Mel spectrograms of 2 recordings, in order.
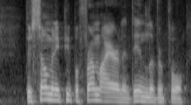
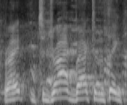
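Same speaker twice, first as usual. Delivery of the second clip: ordinary delivery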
